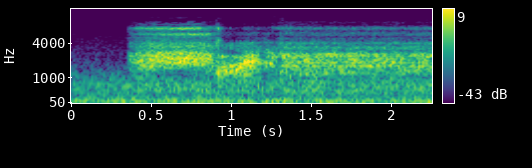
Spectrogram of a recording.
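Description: A long hissing "shhh" from the Necrophonic ghost-box app, played through a phone's small speaker. It starts about a third of a second in and lasts about two seconds. It is taken as a spirit's answer telling him to be quiet.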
